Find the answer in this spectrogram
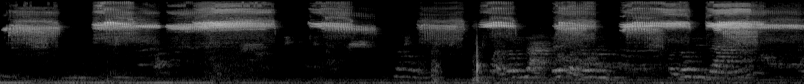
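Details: Oriental magpie-robin nestlings calling with rough, hissing bursts of varied length, plus faint chattering notes in the background toward the end.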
